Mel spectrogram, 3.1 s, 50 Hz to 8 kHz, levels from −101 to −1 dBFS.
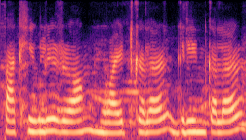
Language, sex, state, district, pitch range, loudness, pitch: Bengali, female, West Bengal, Cooch Behar, 225-240 Hz, -11 LUFS, 230 Hz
